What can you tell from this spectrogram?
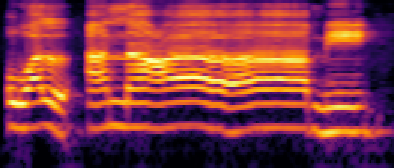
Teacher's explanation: নুন সাকিনের পরে আইনটি হলো ইজহারে হরফ, তাহলে স্পষ্ট করে পড়ব।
